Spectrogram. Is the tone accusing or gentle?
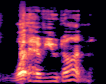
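gentle. It is asked in a soft, gentle tone. The asker invites her to own up. The speaker calls it right. "read this with kind of the tone of voice that I just did"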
